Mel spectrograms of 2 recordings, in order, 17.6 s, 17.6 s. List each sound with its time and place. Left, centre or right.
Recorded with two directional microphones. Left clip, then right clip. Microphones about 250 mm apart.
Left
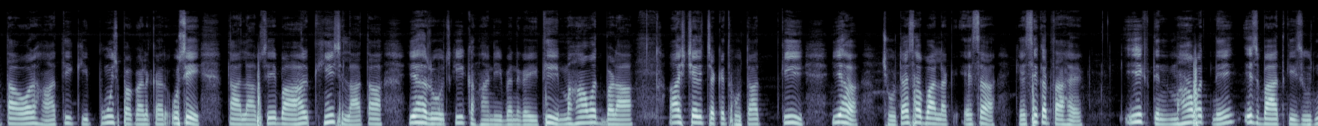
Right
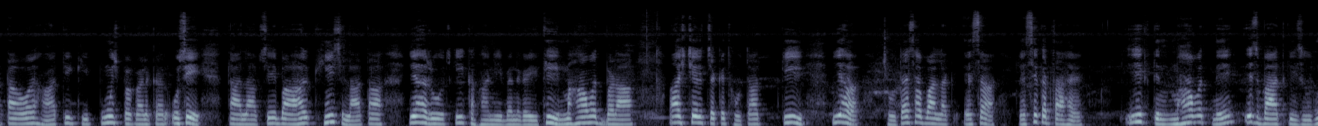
0.1 s speech: left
